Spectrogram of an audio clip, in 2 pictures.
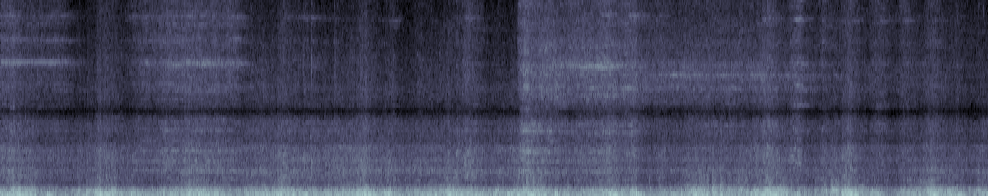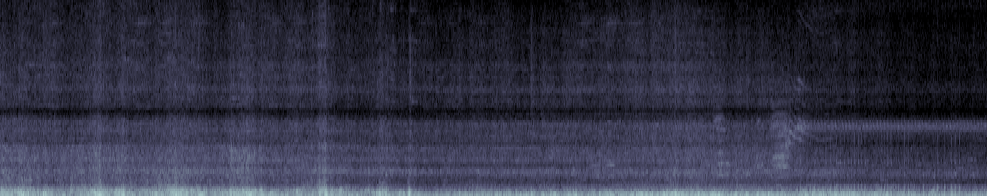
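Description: Passenger train coaches rolling past close by, their wheels clattering in a repeated rhythm over the rail joints; the sound eases off over the last few seconds as the final coach draws away.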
